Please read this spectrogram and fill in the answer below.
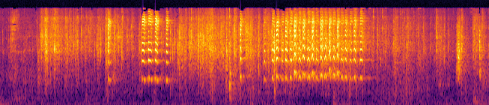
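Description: A schnauzer puppy chewing a squeaky, crinkly toy. Rustling and crinkling, then a short stuttering squeak about two seconds in, and a longer, louder squeak a little before the middle of the second half.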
